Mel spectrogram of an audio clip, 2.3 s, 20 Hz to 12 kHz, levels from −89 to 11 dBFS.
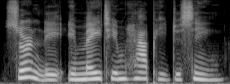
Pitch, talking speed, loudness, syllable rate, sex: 230 Hz, 180 wpm, -16 LUFS, 4.7 syllables/s, female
